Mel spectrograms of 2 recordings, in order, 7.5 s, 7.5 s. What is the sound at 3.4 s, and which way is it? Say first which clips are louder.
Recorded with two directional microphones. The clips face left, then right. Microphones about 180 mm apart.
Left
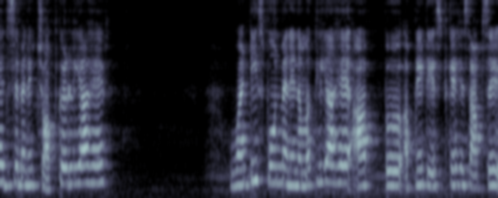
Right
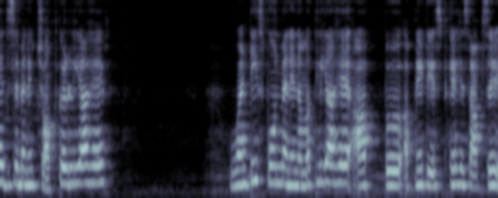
A woman's voice: right 4 dB; 20° right (ahead or behind).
